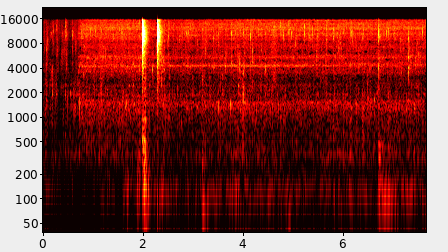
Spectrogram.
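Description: Minced meat frying and bubbling in oil in a clay pot on a gas flame, a steady quiet bubbling sizzle. About two seconds in come two sharp knocks in quick succession.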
